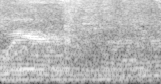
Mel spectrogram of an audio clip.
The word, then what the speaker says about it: Ware: Rhymes From with- some I know, I was like, no, it rhymes with where.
